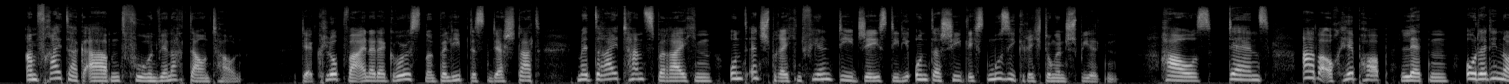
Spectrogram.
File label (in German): Sprecherin Sprachproben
